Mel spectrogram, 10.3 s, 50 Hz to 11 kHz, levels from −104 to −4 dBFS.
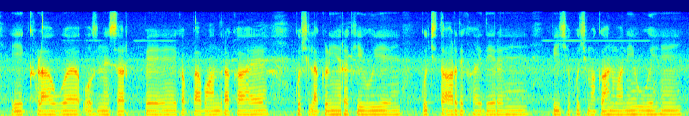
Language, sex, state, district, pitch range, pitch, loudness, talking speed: Hindi, male, Chhattisgarh, Kabirdham, 100-105 Hz, 105 Hz, -32 LUFS, 160 wpm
